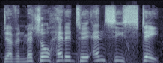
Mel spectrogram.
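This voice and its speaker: Live radio play-by-play from an outdoor ballpark comes from a man with a high, clean-toned voice at normal speed. His calls are brief and descriptive, lifting as the game's action builds.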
